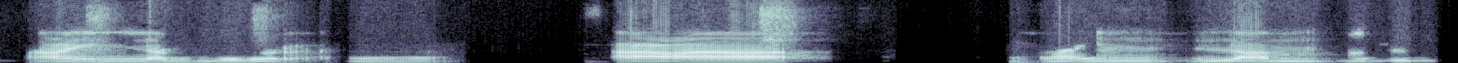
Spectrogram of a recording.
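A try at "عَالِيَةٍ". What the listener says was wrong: আইন লাম একসাথে না, আইন আলাদা। আইন আলিফ জবর আ, লাম জের লি, আলি, ইয়া জবর ইয়া, আলিয়া, তা দুই জের তিন, আলিয়াতিন।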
